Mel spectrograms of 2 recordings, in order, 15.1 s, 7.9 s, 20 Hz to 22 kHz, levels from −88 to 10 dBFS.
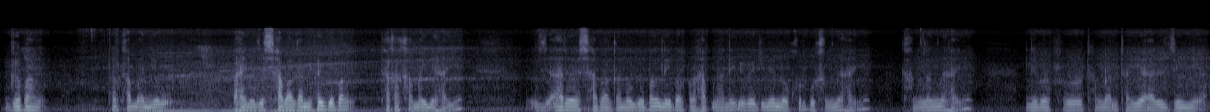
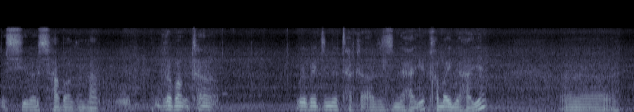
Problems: low volume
